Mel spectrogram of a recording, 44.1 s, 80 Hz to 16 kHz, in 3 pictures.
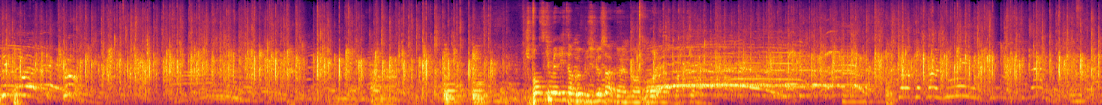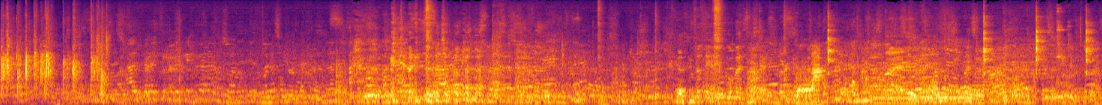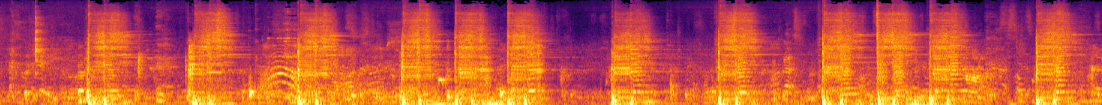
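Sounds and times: electric guitar: 3.8 - 6.8
voices chattering: 16.2 - 30.6
drum kit: 27.8 - 34.1, 34.7 - 36.8, 37.5 - 42.4, 43.2 - 44.0
horn section with saxophone: 37.6 - 38.2, 40.4 - 42.5, 43.2 - 44.0.

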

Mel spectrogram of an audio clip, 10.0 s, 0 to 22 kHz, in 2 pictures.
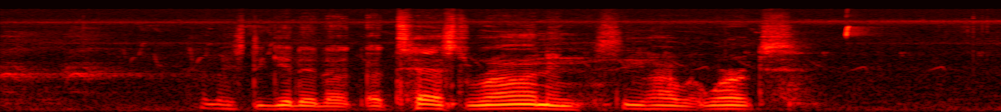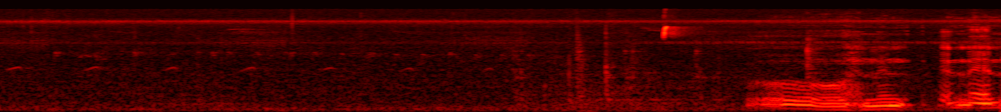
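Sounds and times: short chirps of bird or insect: 4.1 - 8.8.

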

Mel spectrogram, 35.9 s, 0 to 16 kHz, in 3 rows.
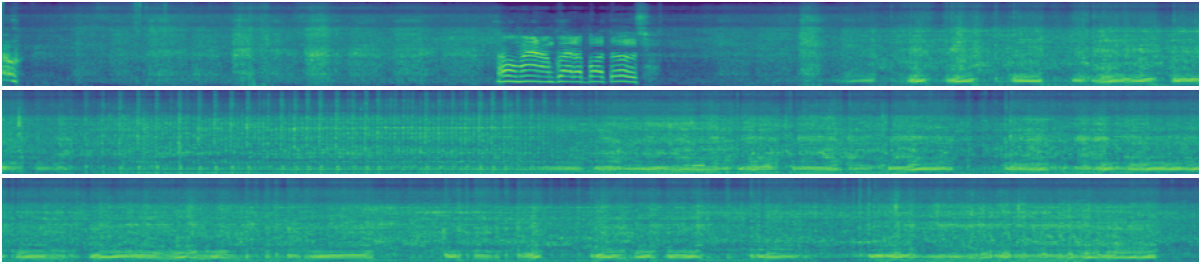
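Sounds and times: dirt bike engine revving: 8.2 - 35.9.

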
